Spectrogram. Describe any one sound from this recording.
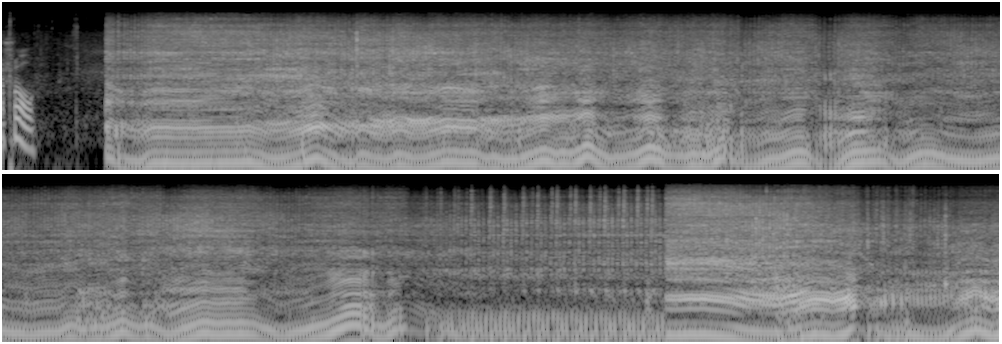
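A dirt bike engine revs and roars close by.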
